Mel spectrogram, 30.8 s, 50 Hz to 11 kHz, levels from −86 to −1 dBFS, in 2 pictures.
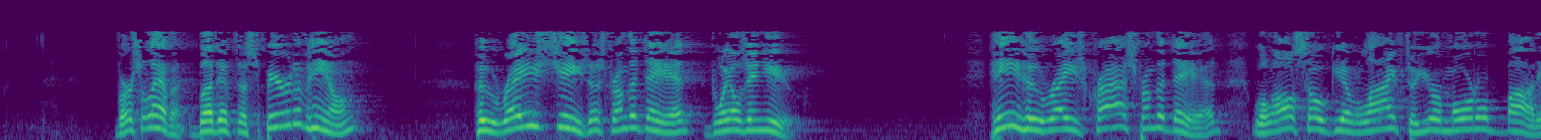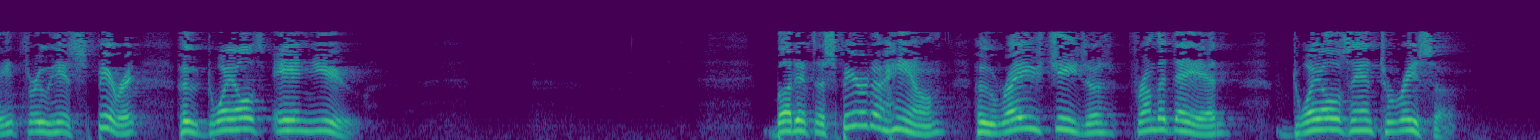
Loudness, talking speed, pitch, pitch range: -27 LUFS, 105 wpm, 205 Hz, 180-225 Hz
